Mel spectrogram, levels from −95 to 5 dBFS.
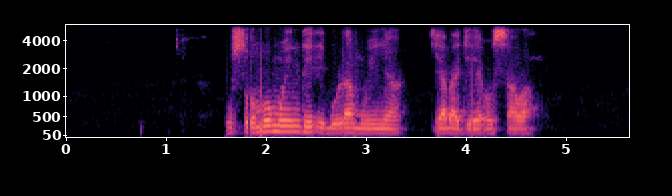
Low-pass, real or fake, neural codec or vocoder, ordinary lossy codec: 5.4 kHz; real; none; Opus, 16 kbps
